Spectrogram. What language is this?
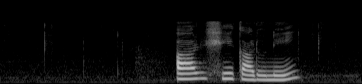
Bangla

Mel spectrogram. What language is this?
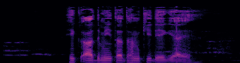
Khetrani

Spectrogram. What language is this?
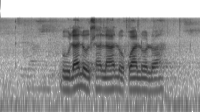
Tswana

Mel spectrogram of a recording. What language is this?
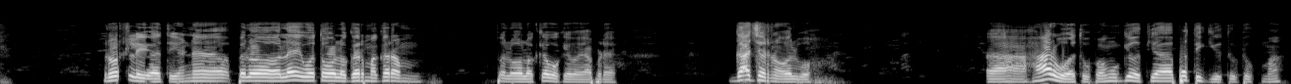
Gujarati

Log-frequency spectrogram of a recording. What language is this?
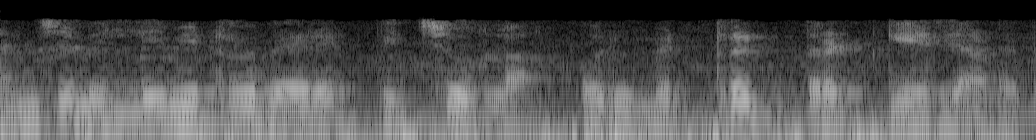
Malayalam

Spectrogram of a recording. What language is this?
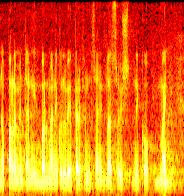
Croatian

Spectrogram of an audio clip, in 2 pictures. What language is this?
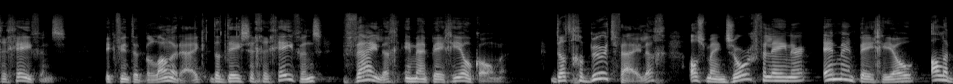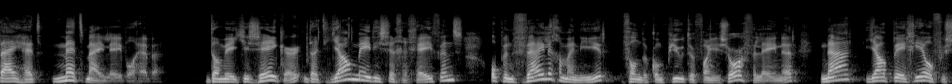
Dutch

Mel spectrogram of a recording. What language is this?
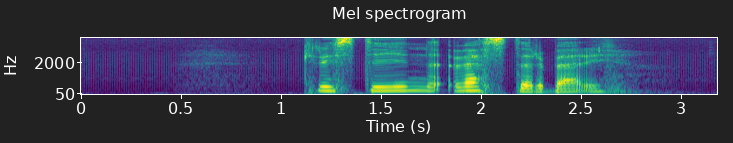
Swedish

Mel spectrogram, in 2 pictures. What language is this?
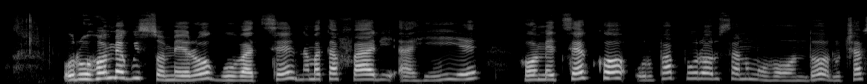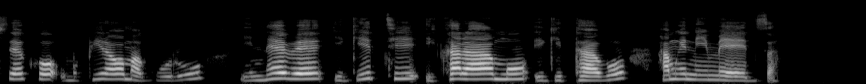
Rundi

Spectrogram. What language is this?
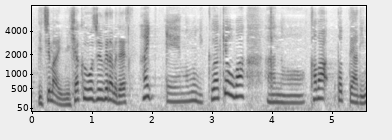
Japanese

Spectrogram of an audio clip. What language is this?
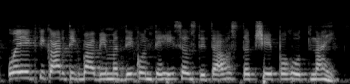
Marathi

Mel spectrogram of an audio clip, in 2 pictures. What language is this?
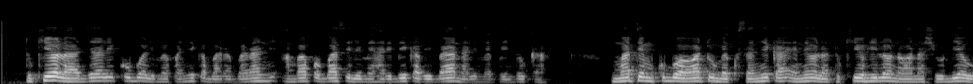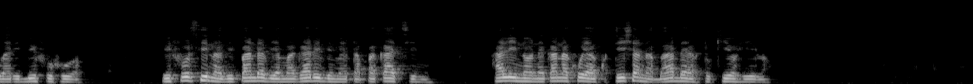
Swahili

